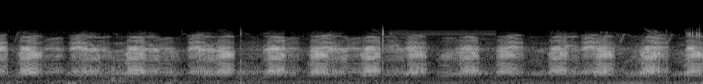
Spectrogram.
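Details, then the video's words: {'caption': 'Frogs croaking in a pool of water: a steady run of short, raspy, buzzing pulses, about two every second, that keep going throughout.'} "Frogs croaking sound in the pool of water"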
